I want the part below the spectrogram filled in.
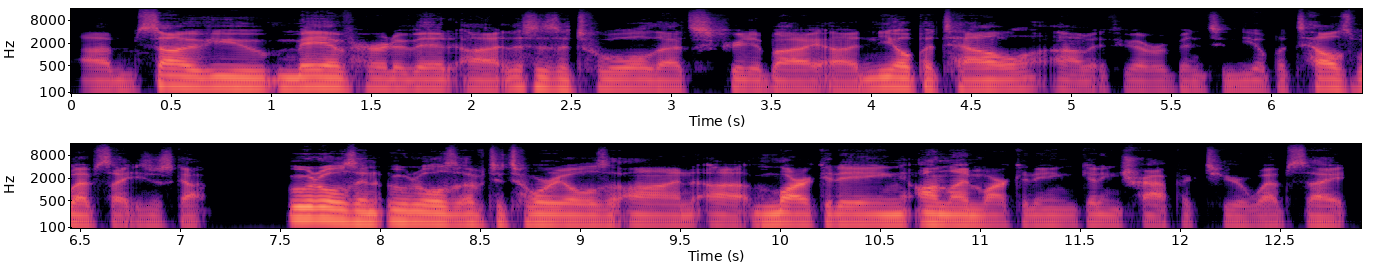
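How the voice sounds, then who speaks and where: A man's voice: fairly low pitch, steady tone, normal speed, dry recording, studio quality. A man giving a casual, informal explanation as a guest presenter on a podcast. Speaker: guest presenter of a tool tip.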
